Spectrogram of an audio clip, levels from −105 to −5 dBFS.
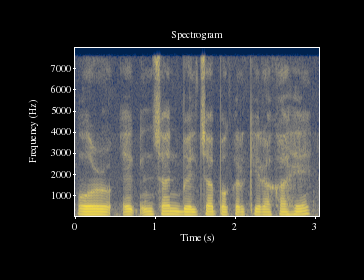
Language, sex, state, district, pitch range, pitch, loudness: Hindi, male, Arunachal Pradesh, Papum Pare, 120-125 Hz, 125 Hz, -17 LUFS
